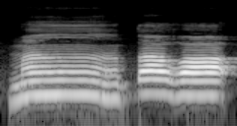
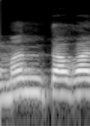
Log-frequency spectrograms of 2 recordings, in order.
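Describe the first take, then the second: First: The n sound is hidden nasally with ghunna. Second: The n sound is pronounced clearly without hiding. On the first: The speaker calls it right. "नूने साकिन के आवाज को नाक में छुपाकर गुन्ने और इक्फा के साथ पढ़ेंगे" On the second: The speaker calls it wrong. "नहीं पढ़ना है"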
